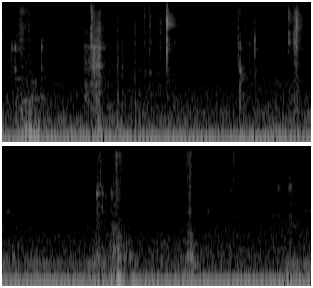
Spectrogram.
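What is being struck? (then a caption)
Bar of soap cut with a blade. A solid orange-striped bar of soap, held in the hand, is carved with a blade into curls. Soft, crisp scraping strokes repeat steadily, each a short bright shave over a low, steady background hum.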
